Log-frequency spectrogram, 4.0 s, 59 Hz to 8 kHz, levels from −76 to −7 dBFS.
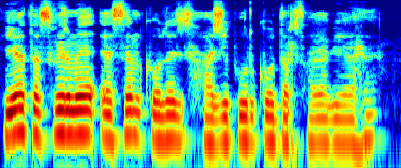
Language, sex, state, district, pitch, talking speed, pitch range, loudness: Hindi, male, Jharkhand, Deoghar, 135 Hz, 165 wpm, 130-155 Hz, -15 LUFS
